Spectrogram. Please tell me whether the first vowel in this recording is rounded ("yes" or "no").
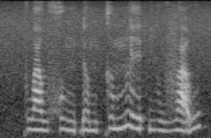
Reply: no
